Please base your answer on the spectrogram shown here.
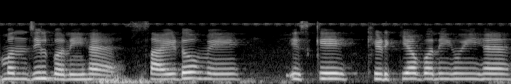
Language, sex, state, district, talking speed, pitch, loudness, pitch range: Hindi, female, Punjab, Fazilka, 115 wpm, 250 Hz, -15 LUFS, 245-260 Hz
